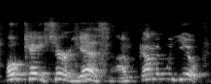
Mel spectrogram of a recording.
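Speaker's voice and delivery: high, eager imitation of his brisk speech; mirroring his manner. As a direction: echo his hurried, high-pitched energy. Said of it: "I matched and mirrored how he spoke".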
